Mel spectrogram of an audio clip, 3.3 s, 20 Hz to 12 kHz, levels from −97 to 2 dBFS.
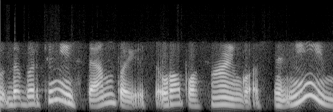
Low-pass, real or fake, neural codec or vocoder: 10.8 kHz; real; none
